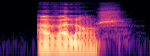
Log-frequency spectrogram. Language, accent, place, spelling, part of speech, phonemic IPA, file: French, France, Lyon, avalanches, noun, /a.va.lɑ̃ʃ/, LL-Q150 (fra)-avalanches.wav
- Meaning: plural of avalanche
